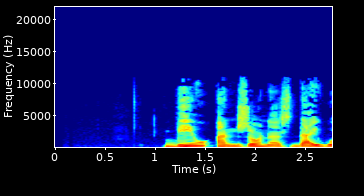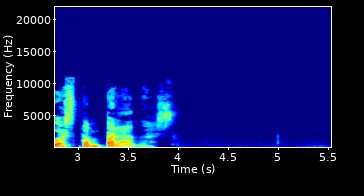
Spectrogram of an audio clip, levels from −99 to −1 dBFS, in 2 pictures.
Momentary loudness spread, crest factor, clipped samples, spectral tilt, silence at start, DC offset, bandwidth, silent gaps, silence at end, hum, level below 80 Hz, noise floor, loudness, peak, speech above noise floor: 11 LU; 20 dB; under 0.1%; -6.5 dB/octave; 1.1 s; under 0.1%; 10.5 kHz; none; 2 s; none; -74 dBFS; -87 dBFS; -22 LUFS; -4 dBFS; 66 dB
